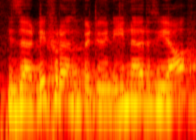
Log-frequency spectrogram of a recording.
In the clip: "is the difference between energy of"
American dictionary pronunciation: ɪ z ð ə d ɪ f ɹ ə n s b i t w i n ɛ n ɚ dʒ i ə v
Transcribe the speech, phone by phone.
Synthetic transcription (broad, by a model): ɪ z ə d ɪ f ɹ ə n s b i t w i n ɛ n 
